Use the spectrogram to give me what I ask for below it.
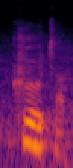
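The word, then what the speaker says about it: круто: that everybody uses right crout crout now again you can't hear me pronounced the R so probably sounds like incorrect but C so I'd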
